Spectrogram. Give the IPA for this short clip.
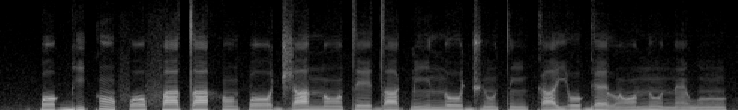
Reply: k͡p ɔ˨ ɡ͡b i˨˦ k ɔ̃˦˨ f ɔ˨˦ f a˦ t a˦ h ɔ̃˧ k͡p ɔ˨ d͡ʒ a˨˦ n ɔ̃˧ t e˨ d a˨ k͡p ĩ˨˦ n o˧ d͡ʒ ũ˨ t ĩ˨ k a˨˦ j o˦ ɡ ɛ˦˨ l ɔ̃˨˦ n ũ˦˨ n ɛ̃˨ w ũ˧

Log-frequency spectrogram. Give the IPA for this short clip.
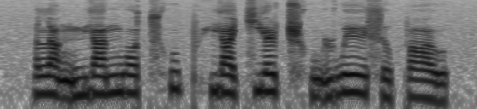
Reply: l ɑ̰˨˩ ŋ m j ä˧˥ n̪ w ɔ˧˥ t͡sʰ u˥˧ pʰ j ä˥˩ t͡ɕ j ɛ˥ ʈ͡ʂʰ ṵ˨˩ ɻ w e˥˩ ɪ̯ s ɹ̩˩ p ɑ˥˩ ʊ̯

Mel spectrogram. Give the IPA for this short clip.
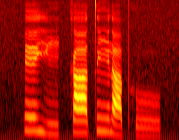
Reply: e˦ j i˨ k a˦ t ĩ˦ ɾ a˨˦ pʰ u˨

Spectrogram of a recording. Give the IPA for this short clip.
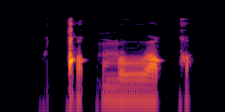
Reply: ǃ ʊ q m ʊː q

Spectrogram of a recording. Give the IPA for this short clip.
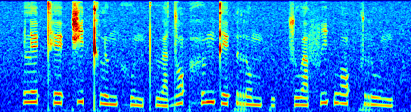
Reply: l e˥˩ ʔ tʰ e˦˥ ʔ t͡ɕ i˥˩ t̚ kʰ l ɯ˧ ŋ h u˨˩ n pʰ ɯ˩˦ a̯ d ɔ˥˩ ʔ h ɯ˥˩ ŋ t e˦˥ ʔ r o˧ m p u˨˩ k̚ s u˧ a̯ f i˥˩ ʔ w ɔ˦˥ ʔ k r u˧ n

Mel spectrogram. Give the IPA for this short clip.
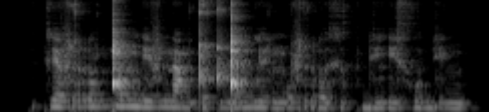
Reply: kʲ a˧ v r o˧ ŋ͡ǃ ʌ˦˨ ŋ ɾʲ e˧ v n a˨ ŋ t o˨ t ŋ͡ǃ ɛ˧ ŋ lʲ o˨ lʲ ŋʷ i˧ v r o˨ xʲ o˨ kʷ bʲ ɛ˧ lʲ ɾʲ e˧ x u˦ bʲ e˧ ŋ

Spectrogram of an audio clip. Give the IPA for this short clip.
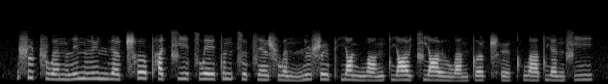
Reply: ʂ u˥˩ ʈ͡ʂ w ə˨˩ n l i˥˧ n l y˥˩ n̪ ɥ ɛ˧˥ ʈ͡ʂʰ ɤ˥ pʰ ä˨ t͡ɕ i˥˩ t͡s w e˥ ɪ̯ t̪ ə˥ n t͡s u˧˥ t͡s e˧˥ ɪ̯ ʂ w ə˨˩ n n̪ y˥ ʂ ɻ̩˥˧ pʰ j ɑ˥˩ ŋ w ɑ˧˥ ŋ t̪ j ɑ˥ ʊ̯ t͡ɕ j ɑ˥˩ ʊ̯ l w a˧˥ n t̪ ɤ˥˩ ʈ͡ʂʰ ɻ̩˧˥ t̪ʰ w ä˥ t̪ j ɛ˥˩ n ɕ i˥

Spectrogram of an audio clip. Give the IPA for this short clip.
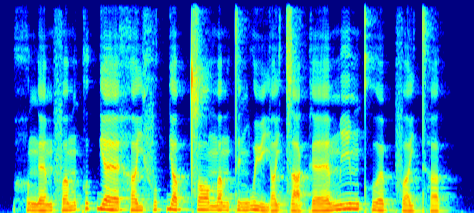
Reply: h ʊ˨˩ ŋ ɛː˨˩ m f ɐ˨˥ m k ʊ˥ k̚ j ɛː˨ h ɐ˨ j f ʊ˨˥ k̚ j ɐ˨˥ p̚ t͡s ɔː˧ m ɐ˨˧ m t̪ ɪ˨˥ ŋ w yː˨˩ j ɐ˨ j t͡s aː˨˩ k ɛː˨˥ m iː˥ m kʷʰ œː˨ p̚ f ɐ˨ j t̪ʰ ɐ˧ k̚

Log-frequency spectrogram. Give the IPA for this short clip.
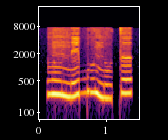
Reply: l ũ˧ n e˨˦ ɓ u˦ n u˨ t ə˦

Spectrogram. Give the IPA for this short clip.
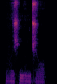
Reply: β ɘ ʃ ɲ u n d͡ʒ ɔ

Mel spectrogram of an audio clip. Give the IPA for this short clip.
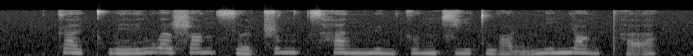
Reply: k a˥˩ ɪ̯ kʰ w e˧˥ ɪ̯ l w ä˥˩ ʂ ɑ˥ ŋ s ɹ̩˨˩ ʈ͡ʂ ʊ˥ ŋ t͡sʰ a˥˧ n n̪ y˥˩ n k ɤ˥ ŋ ɕ i˧˥ t̪ w ɑ̰˨˩ ŋ n̪ i˥ n̪ j ɑ˥˩ ŋ pʰ ä̰˨˩˦

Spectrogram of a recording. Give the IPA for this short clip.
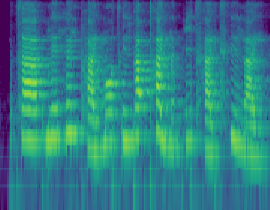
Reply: t͡s a˦ | b ẽ˧ h ẽ˦ n pʰ a˨˩ j m ɔ˧ t͡s ĩ˧ ɡ a˦ ʔ t̪ʰ a˥˧ j m ẽ˨ p̚ h i˧ t͡sʰ a˨˩ j t͡sʰ ĩ˥˧ n̪ a˨˩ j

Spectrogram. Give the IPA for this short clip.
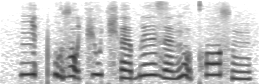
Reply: ɲ ɛ˦ ʔ pʰ ṵ˦˨ z ɔ̰˦˨ t͡ɕ u˦ t͡ɕʰ ɛ˨ b e˦ ɪ̯ z ɛ˨ ŋ o̰˦˨ ʊ̯ kʰ ɔ˦ s ũ˨

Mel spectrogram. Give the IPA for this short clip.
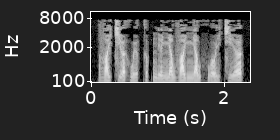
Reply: v a˨˦ j t͡ɕ ɨ̰˧˥ ə̯ h w ɨ˨˦ ə̯ k ə˦˥ p̚ n i˨˩ ə̯ ɲ a˧ w v a˧ j ɲ a˨˦ w h w o˨˩ j t͡ɕ i˨˦ ə̯

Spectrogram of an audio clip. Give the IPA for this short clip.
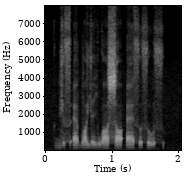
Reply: bʲ u θ ʔ æ b ɒ j e i̯ w ɒ s ɒ ʔ æ θ u θ u θ

